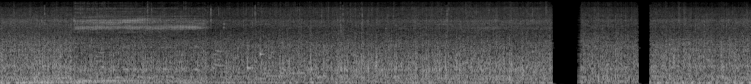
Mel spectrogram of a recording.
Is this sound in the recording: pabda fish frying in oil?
no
